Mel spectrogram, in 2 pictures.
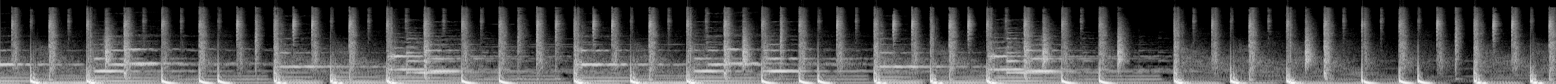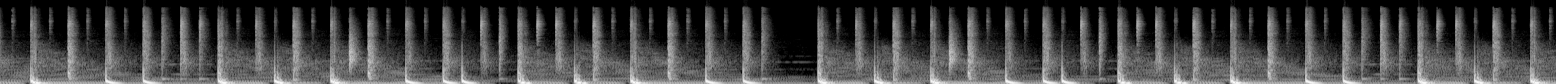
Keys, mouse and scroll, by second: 2.3 click, 11.1 click, 13.5 ctrl+click, 17.1-18.0 scroll up 1, 18.0 click, 18.5 scroll up 1, 19.3-20.2 scroll down 1, 21.1 right click, 24.6 Delete, 26.2 Return, 27.5 right click.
